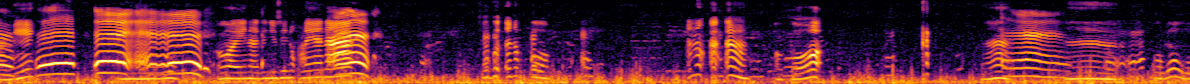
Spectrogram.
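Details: Infant during their first episode of hiccups: repeated wailing cries that ease into softer whimpers and fussing before another crying bout; infant cry.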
